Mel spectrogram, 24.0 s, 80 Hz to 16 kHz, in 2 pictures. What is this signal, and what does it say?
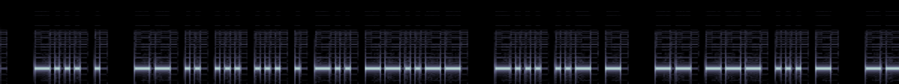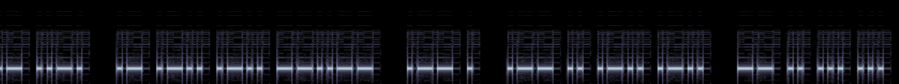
Morse code, heard as a keyed tone, about 18 wpm, 750 Hz. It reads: BE MISSED, BUT MOST OF ALL, WE WILL MISS
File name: Archive / 18 WPM / 18WPM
